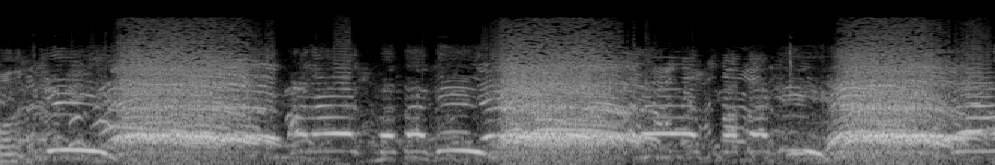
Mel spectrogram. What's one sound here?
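A large crowd shouts slogans together loudly outdoors.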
